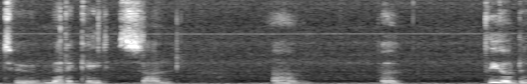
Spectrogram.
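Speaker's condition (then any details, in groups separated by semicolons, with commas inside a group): Cerebral palsy; speaks relatively well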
